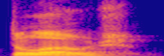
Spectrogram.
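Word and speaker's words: Desloge: Deloge. Deloge. – Deloge. Okay. Okay. There you go. I was pronouncing the S, but that so that sounds good.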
